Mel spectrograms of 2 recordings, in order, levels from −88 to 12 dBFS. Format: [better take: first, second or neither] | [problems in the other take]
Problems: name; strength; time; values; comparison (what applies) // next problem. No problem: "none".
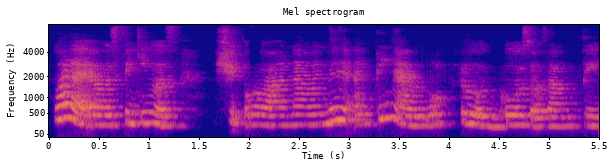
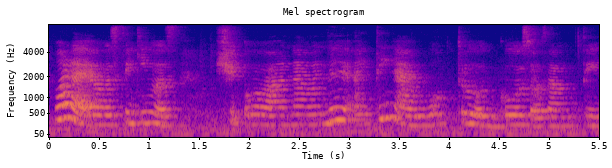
second | noise reduction (neural mask model Resemble Enhance denoiser)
